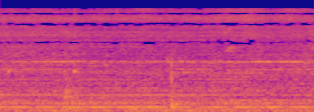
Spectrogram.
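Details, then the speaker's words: Steady low pump hum with faint fluid trickling and a soft tick. A hemodialysis machine is on its first of two primes, clearing air bubbles and manufacturer chemicals through the dialyzer into the bucket. "so we want to prime this twice just to make sure we get rid of the air bubbles and the chemicals from the manufacturers"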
